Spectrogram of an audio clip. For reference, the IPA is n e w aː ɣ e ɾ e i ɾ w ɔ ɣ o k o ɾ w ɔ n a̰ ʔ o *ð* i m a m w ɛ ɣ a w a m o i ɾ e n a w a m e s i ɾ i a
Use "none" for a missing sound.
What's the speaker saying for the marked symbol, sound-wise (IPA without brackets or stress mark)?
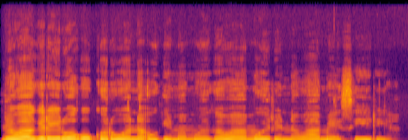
ɣ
